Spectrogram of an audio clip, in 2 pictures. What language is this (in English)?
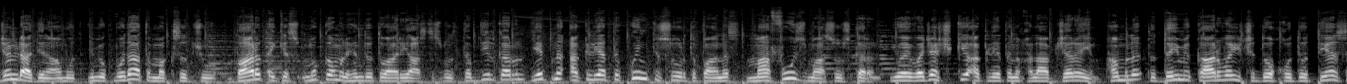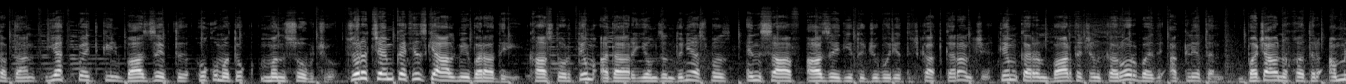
Urdu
